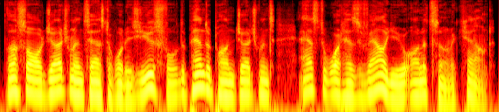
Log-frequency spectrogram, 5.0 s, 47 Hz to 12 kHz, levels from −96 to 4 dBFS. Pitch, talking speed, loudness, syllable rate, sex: 110 Hz, 240 wpm, -17 LUFS, 6.6 syllables/s, male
